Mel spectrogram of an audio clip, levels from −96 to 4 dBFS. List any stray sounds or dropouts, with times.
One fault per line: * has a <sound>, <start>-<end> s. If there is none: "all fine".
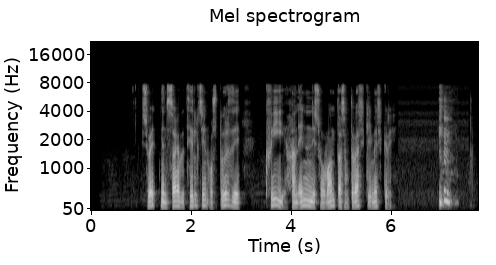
* has a throat clearing, 7.0-7.4 s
